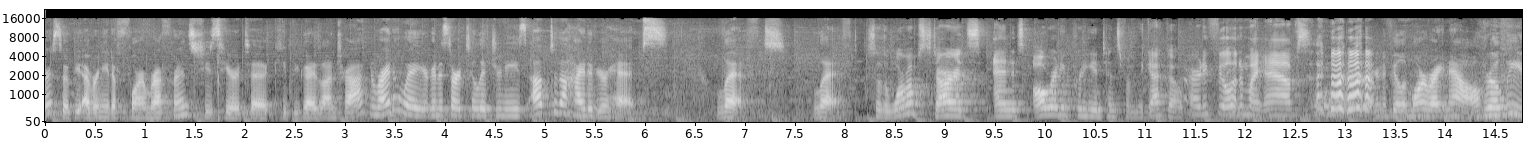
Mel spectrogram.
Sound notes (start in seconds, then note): 12.6 laughs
